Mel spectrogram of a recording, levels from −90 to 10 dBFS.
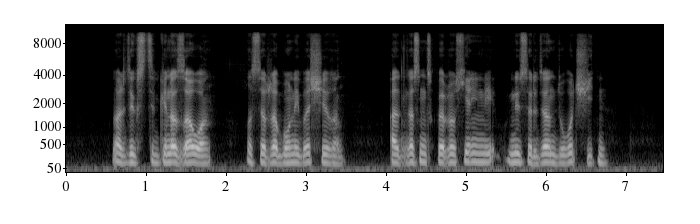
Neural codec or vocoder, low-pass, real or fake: autoencoder, 22.05 kHz, a latent of 192 numbers a frame, VITS, trained on many speakers; 9.9 kHz; fake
